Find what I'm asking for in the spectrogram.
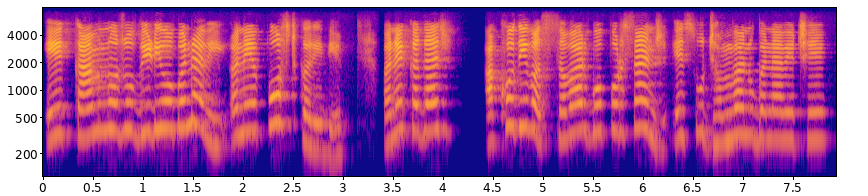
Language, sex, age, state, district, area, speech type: Gujarati, female, 30-45, Gujarat, Rajkot, urban, spontaneous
